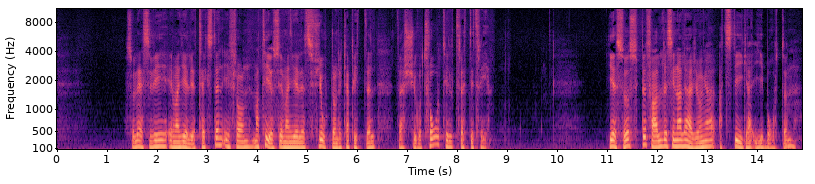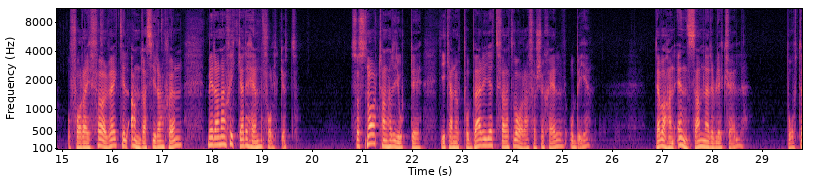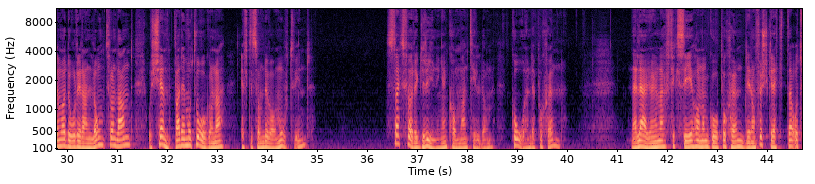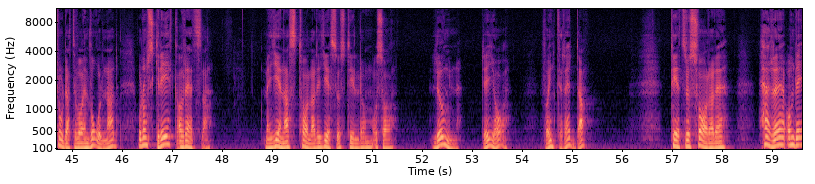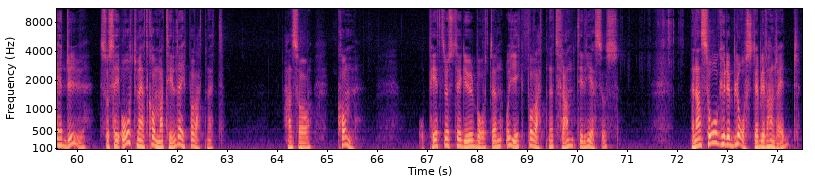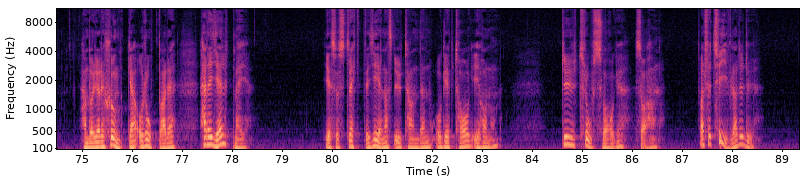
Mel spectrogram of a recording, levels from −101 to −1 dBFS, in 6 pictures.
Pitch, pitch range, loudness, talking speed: 125 Hz, 110-145 Hz, -20 LUFS, 125 wpm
